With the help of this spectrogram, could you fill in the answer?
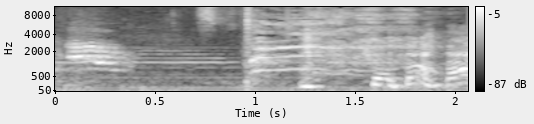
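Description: A cat meows, a drawn-out high cry followed by shorter, wavering meows, with some muffled background noise underneath.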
